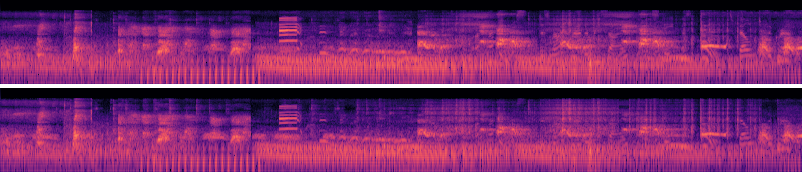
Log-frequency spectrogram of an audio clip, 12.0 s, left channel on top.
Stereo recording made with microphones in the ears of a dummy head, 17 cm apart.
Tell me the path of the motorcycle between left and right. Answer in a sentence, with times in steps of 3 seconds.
You can hear the motorcycle on the left from 0 s and on the right from 6 s.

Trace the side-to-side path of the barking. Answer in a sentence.
You can hear the barking travel towards the left.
